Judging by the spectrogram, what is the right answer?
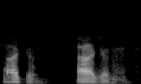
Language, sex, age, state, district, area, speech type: Nepali, male, 60+, West Bengal, Kalimpong, rural, conversation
